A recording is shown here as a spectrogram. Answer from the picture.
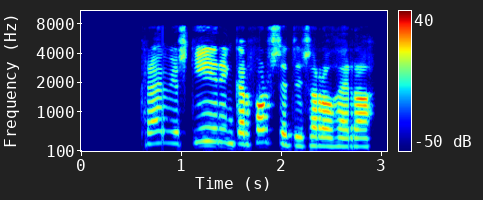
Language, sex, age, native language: Icelandic, male, 18-19, Icelandic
